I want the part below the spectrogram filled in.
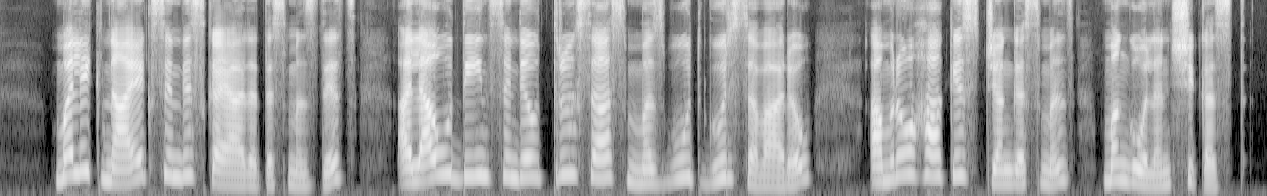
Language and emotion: Kashmiri, neutral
